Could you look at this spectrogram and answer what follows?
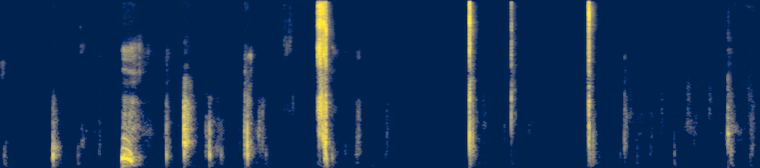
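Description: Close-miked mouth sounds of a person eating a burger: chewing, wet lip smacks and a few sharp clicks, spaced irregularly. There is a louder low, pitched mouth sound about two seconds in.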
